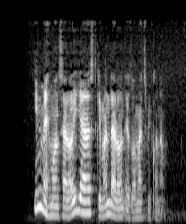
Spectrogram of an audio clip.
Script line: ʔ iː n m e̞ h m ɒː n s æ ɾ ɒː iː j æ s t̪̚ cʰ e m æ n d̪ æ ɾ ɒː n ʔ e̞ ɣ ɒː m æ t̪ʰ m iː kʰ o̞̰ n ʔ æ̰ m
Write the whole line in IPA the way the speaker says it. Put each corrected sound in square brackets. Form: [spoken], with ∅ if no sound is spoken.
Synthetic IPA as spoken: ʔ iː n m e̞ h m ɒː n s æ ɾ ɒː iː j æ s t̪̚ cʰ e m æ n d̪ æ ɾ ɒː n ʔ e̞ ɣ ɒː m æ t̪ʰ m iː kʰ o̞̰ n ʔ æ̰ m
